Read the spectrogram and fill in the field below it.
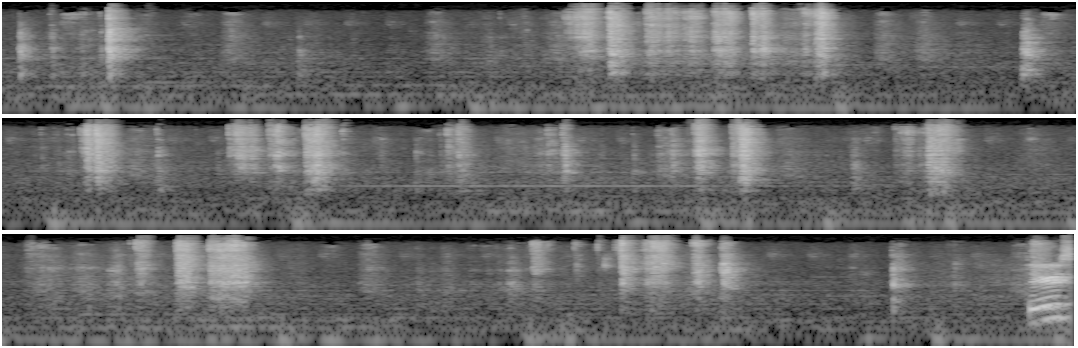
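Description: A top layer is peeled off corrugated cardboard in a string of quiet, close tearing rasps and ticks, arriving in irregular bursts with short pauses between them.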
